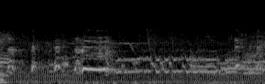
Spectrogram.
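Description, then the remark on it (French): Several hens cluck and chatter in a steady, overlapping stream as they peck in a kitchen, some even on the table, with short brighter calls standing out now and then. No one speaks. “Une table, des chaises, des poules qui picorent et même sur la table.”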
